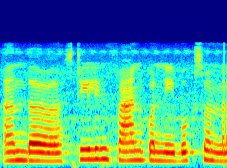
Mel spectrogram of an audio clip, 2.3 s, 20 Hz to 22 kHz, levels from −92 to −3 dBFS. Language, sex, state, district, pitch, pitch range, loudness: Telugu, female, Andhra Pradesh, Annamaya, 205 Hz, 200-215 Hz, -14 LUFS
